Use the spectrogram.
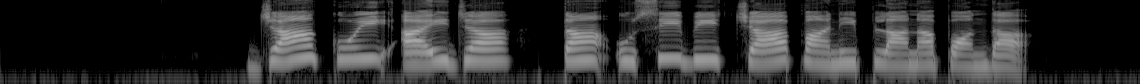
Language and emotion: Dogri, neutral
